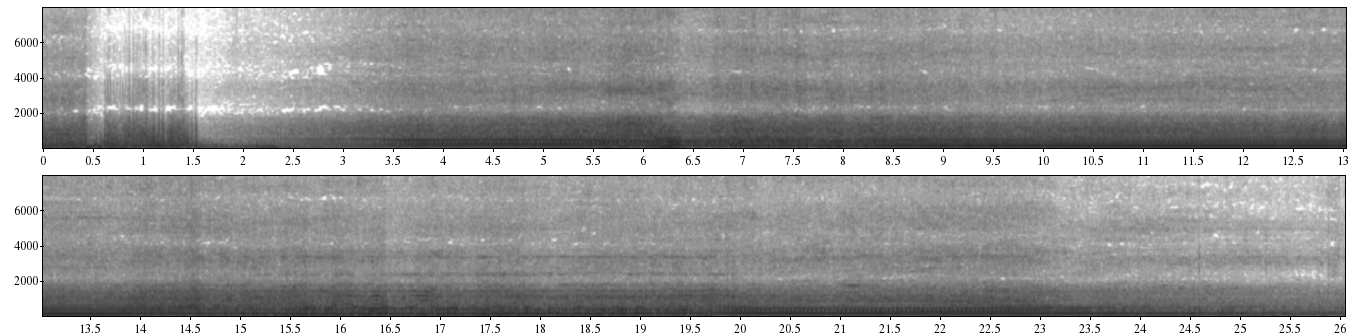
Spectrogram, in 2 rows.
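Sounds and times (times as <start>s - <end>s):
turbocharged engine drone: 0.0s - 26.0s.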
